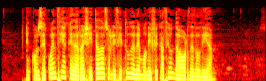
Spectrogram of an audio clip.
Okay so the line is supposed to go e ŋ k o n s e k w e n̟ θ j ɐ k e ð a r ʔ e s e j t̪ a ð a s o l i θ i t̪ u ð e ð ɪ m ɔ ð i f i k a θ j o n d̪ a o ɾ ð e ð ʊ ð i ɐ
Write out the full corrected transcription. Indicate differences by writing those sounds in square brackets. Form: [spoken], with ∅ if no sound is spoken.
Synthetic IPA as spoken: e ŋ k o n s e k w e n̟ θ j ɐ k e ð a r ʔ e [ʃ] e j t̪ a ð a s o l i θ i t̪ u ð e ð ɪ m [o] ð i f i k a θ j o n d̪ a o ɾ ð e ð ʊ ð i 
